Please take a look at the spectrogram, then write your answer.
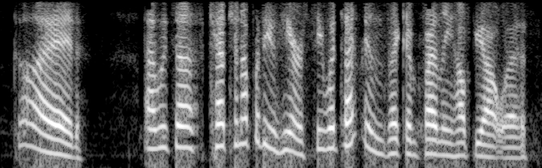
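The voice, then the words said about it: Strong Western New York accent. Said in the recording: “My Western New York accent comes through pretty strong”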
